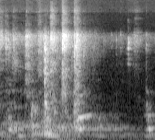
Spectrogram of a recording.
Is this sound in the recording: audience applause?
no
